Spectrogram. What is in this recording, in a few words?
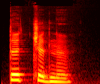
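"тӧдчӧдны", Komi, female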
